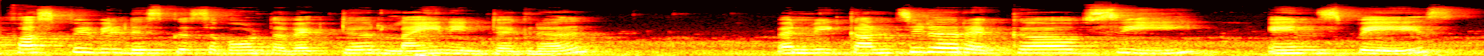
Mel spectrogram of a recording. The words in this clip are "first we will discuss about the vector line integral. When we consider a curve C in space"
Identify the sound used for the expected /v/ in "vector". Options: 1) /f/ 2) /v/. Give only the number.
2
